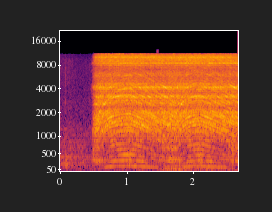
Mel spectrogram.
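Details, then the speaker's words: Barn-find Honda TRX250 ATV parts donor, engine not locked: electric starter given power spins with a high free whine but doesn't turn the engine; owner suspects starter gears missing; starter spinning without engaging. "and round it goes I think somebody stole the gears out of it"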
